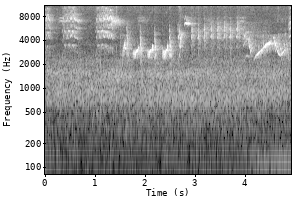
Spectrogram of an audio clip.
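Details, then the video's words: Icterine warbler in June 2021 delivering scratchy high chatter, then three clear repeated whistled notes, followed by a long rising whistled sweep and more varied twittering. "koncert zaganiacza"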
